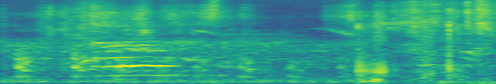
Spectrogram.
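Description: A few short bird calls, one held steady for a moment about half a second in, with a brief rapid pulsing just before the end.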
